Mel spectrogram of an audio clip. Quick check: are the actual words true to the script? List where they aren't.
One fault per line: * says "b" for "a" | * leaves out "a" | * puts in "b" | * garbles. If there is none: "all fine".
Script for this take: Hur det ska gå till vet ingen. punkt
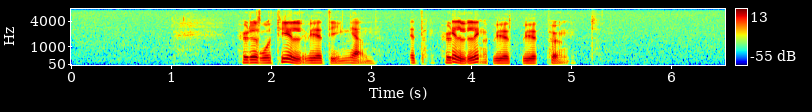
* leaves out "ska"
* garbles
